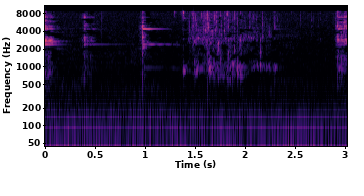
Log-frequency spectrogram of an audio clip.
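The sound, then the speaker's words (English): Wine is poured into a glass for tasting in a short burst of gurgling liquid, with a few light glassy clinks before and after, fairly quiet against a low background hum. “What are you doing? Tasting the wine.”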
